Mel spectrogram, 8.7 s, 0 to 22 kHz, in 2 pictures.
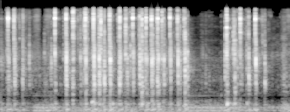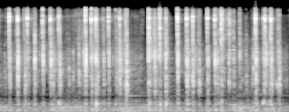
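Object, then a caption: Mechanical keyboard with round plastic keycaps. Fingertips type on the round plastic keycaps of a retro typewriter-style mechanical keyboard. Bursts of fast, bright, crisp clicks are heard, broken by short pauses near 3 and 6.5 seconds. Each keystroke is sharp with almost no ring, leaving a quiet, dry background between strokes.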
